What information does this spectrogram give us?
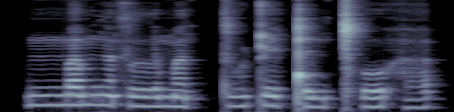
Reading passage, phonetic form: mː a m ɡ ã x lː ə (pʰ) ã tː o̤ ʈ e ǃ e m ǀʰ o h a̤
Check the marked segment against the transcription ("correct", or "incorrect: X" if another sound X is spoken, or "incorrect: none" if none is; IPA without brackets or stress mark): incorrect: m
